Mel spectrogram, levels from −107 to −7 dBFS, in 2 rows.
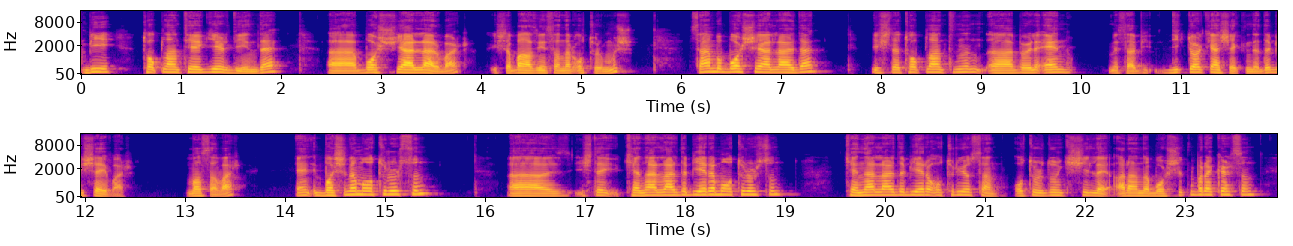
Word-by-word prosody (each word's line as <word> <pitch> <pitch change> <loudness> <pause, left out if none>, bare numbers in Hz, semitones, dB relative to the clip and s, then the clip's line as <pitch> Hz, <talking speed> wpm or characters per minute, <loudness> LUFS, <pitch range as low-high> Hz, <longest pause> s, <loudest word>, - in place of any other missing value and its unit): bir 165 +3 -1 0.3
toplantıya 150 0 +2
girdiğinde, 150 - 0 0.4
aaa, 110 +1 +2
boş 145 +1 +1
yerler 140 -2 +7
var, - - -3 0.2
işte, - - -5
bazı 125 -1 +4
insanlar 120 0 -1
oturmuş, 110 -5 -5 0.6
sen 170 +2 +2
bu 170 -1 0
boş 170 0 +3
yerlerden, 160 +5 +2 0.4
işte, 135 +2 -4
toplantının, 155 +1 -1
aaa, 120 +1 +2
böyle, 135 0 +1
en 145 0 +1 0.4
mesela 115 -2 -4
bir 130 - -16 0.2
dikdörtgen 150 0 +1
şeklinde 95 -8 -4
de 140 - 0
bir 140 - -5
şey 125 - 0
var, - - -10 0.5
masa 125 +1 -1
var. - - -1 0.5
En 145 -2 -3
başına 150 +7 +3
mı 190 - +2
oturursun, 205 +4 -1 0.7
aaa, 120 0 +3 0.2
işte, 145 +4 -5
kenarlarda 155 +3 +2
bir 175 - -3
yere 180 +1 +5
mi 185 - 0
oturursun, 195 +2 -3 0.5
kenarlarda 160 +2 +2
bir 170 - -2
yere 165 0 +3
oturuyorsan 155 -5 -3
oturduğun 140 +3 -3
kişiyle 140 -4 -2
aranda 130 -1 0
boşluk 125 +6 -4
mu 175 - -7
bırakırsın, 180 0 -2
150 Hz, 130 wpm, -23 LUFS, 130-170 Hz, 0.7 s, yerler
